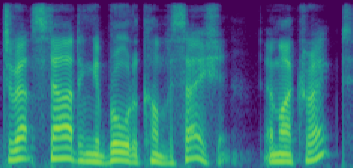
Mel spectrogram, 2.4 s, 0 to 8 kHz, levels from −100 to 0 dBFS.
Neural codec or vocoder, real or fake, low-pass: autoencoder, 48 kHz, 32 numbers a frame, DAC-VAE, trained on Japanese speech; fake; 7.2 kHz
